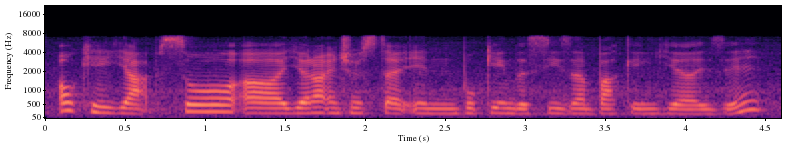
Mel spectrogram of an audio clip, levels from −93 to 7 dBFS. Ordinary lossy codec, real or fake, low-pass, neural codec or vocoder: none; real; 7.2 kHz; none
